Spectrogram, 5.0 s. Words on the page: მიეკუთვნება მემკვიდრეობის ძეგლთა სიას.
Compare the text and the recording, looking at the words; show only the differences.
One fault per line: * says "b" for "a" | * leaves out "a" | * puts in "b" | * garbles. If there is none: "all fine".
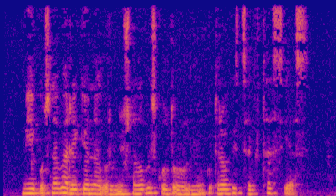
* puts in "რეგიონალური მნიშვნელობის კულტურული"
